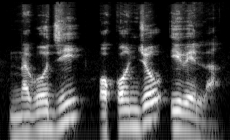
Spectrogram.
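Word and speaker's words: Ngozi Okonjo-Iweala: यह जो नगोजी ओकोजी और नगोजी ओकजो इवेला नाम प्रोनाउंसिएशन आप देखना भाई इसका नगोजी ओकजो इवेला यह मोस्ट टू मोस्ट इंपोर्टेंट है।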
